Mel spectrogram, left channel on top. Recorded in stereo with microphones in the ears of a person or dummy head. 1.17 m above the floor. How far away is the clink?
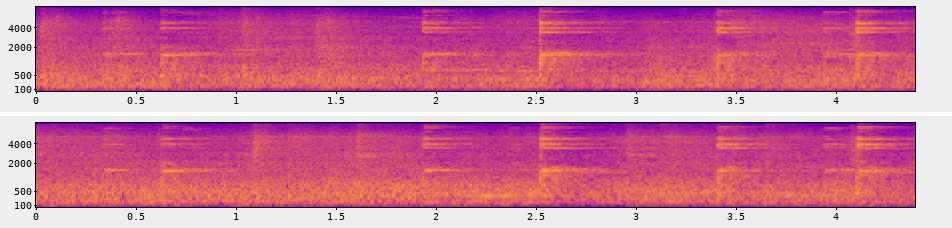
About 2 m.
